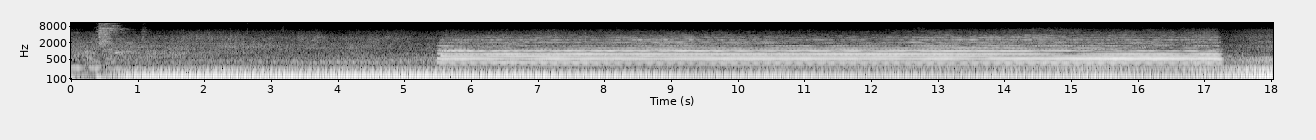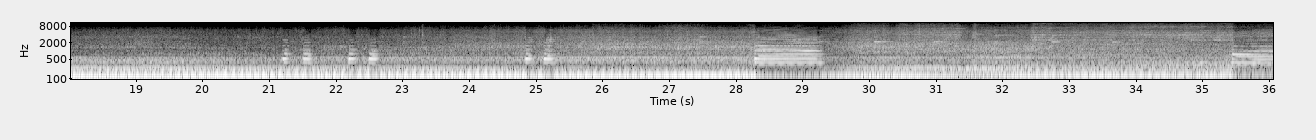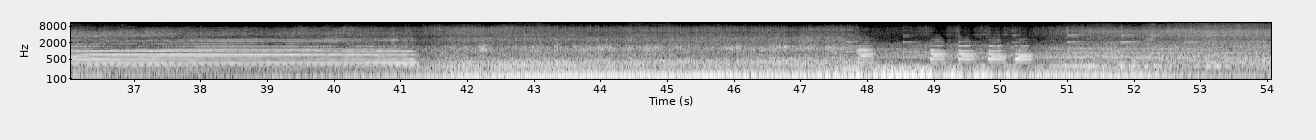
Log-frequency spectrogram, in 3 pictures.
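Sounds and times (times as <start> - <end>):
diesel locomotive engine rumble: 0.0 - 54.0
locomotive horn blasts: 5.5 - 17.3, 21.2 - 22.8, 24.8 - 25.4, 28.2 - 29.4, 35.2 - 41.3, 47.8 - 48.2, 48.9 - 51.2.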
